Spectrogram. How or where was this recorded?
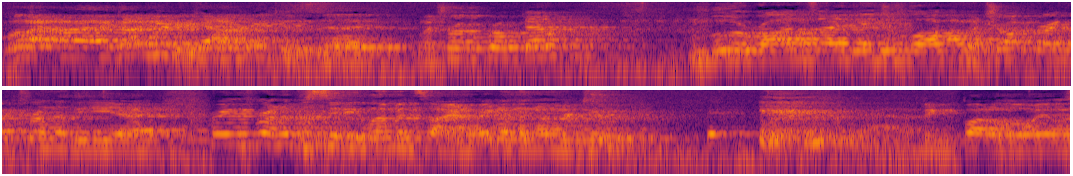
live audience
